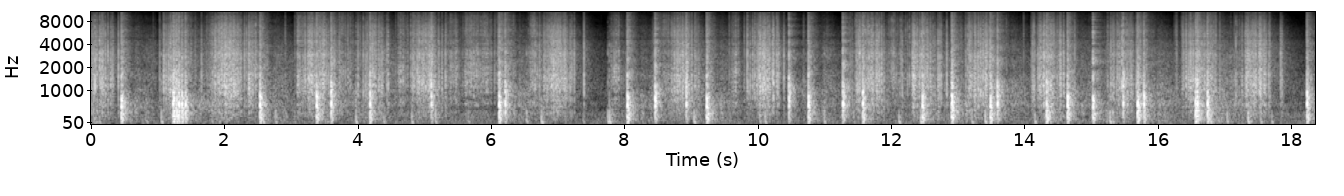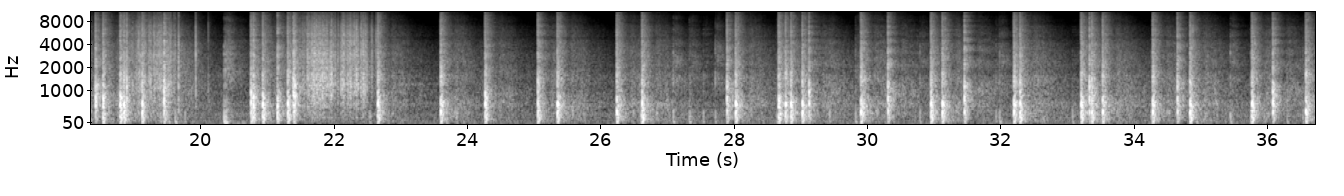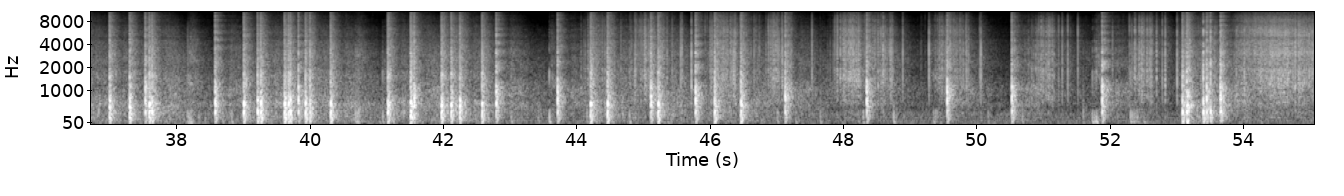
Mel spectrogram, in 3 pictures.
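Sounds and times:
firework crackle: 0.0 - 55.0.

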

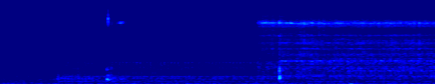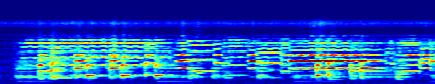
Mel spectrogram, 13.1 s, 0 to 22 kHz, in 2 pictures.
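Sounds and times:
record surface noise hiss: 0.0 - 13.0
violin music: 6.8 - 13.0.

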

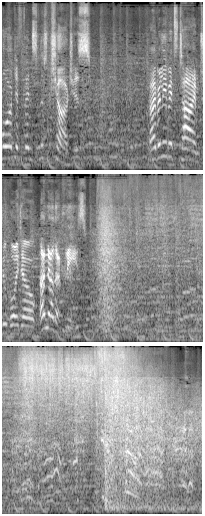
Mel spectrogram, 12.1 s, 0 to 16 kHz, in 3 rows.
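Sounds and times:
dramatic music: 1.8 - 12.0
rushing blast with loud hit: 9.8 - 12.0.

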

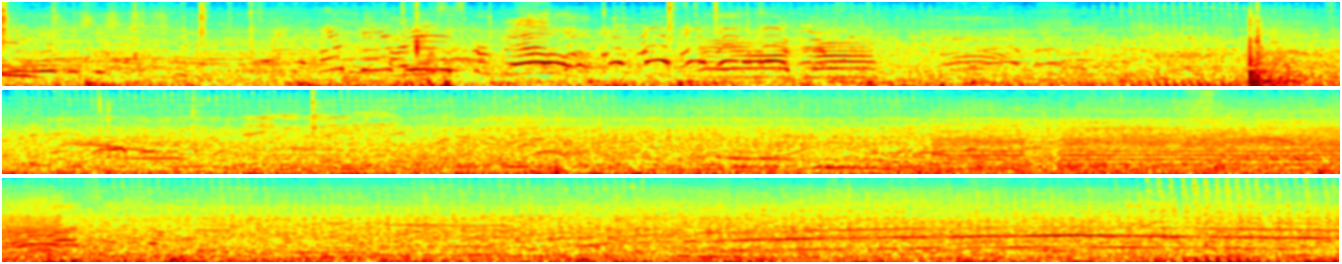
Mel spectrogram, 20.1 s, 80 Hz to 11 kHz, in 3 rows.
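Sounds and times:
street and crowd background: 0.0 - 20.0.

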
